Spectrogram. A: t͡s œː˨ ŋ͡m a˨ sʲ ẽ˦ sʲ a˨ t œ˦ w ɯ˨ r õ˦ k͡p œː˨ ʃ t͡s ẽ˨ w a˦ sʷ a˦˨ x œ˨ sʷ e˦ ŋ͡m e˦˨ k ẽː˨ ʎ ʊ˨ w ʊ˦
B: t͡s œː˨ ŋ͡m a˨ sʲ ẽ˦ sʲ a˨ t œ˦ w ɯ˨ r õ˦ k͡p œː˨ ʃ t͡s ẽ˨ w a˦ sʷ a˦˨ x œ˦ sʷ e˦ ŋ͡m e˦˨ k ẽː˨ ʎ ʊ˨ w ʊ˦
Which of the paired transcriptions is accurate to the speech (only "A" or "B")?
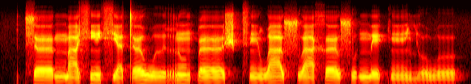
B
